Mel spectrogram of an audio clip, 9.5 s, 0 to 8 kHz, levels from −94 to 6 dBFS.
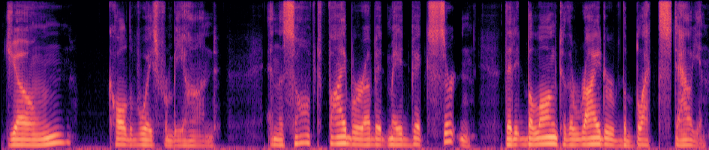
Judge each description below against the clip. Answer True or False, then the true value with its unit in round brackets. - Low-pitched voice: True (110 Hz)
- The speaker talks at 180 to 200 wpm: False (160 wpm)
